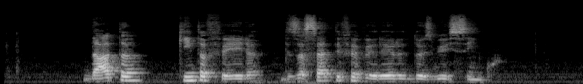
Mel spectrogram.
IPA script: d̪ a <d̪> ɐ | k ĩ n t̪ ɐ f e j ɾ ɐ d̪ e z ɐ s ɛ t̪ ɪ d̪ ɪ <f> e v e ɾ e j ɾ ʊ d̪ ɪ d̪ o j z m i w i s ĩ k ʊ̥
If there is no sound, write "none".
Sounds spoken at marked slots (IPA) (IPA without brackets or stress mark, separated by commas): t̪, f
